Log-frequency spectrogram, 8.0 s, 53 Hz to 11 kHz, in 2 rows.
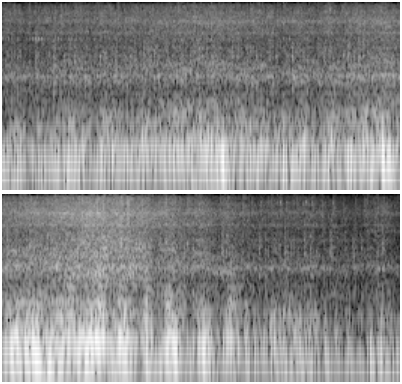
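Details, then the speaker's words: Mitsubishi Evo with newly fitted ECU, O2 sensor still missing, crank and cam signals restored: starts and runs with an uneven, lumpy idle and a few throttle blips; running again but needs a tune. "Well, she just needs a tune. But it fires. We got crank cam, everything's back"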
